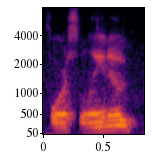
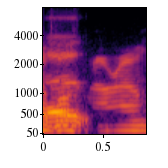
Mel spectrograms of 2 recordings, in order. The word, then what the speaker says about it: Bolsonaro: I think Borsalino like used it, and he definitely got it twice. Like, who's that? Borsalino. Oh, Bolsonaro.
